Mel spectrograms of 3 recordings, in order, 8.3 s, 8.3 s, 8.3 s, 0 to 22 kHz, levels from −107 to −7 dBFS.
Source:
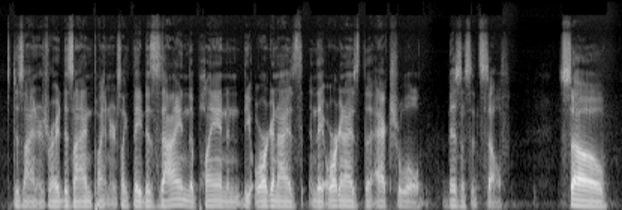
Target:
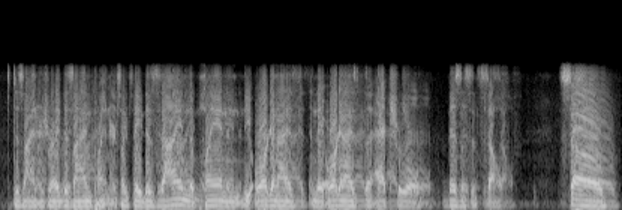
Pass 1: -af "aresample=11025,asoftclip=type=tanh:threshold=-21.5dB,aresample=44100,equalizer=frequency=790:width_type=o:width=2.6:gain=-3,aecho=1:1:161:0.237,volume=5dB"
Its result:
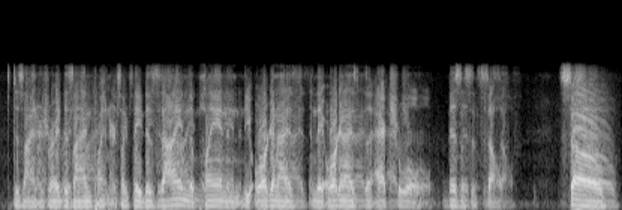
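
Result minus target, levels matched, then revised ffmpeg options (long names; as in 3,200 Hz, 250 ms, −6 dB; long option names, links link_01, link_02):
soft clipping: distortion −4 dB
-af "aresample=11025,asoftclip=type=tanh:threshold=-28.5dB,aresample=44100,equalizer=frequency=790:width_type=o:width=2.6:gain=-3,aecho=1:1:161:0.237,volume=5dB"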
